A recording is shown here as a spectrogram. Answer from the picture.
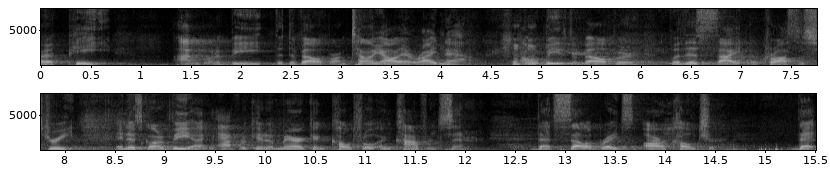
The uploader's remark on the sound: I was recently in Los Angeles for work, and while there, I had the opportunity to do a live show with AIGA Los Angeles.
